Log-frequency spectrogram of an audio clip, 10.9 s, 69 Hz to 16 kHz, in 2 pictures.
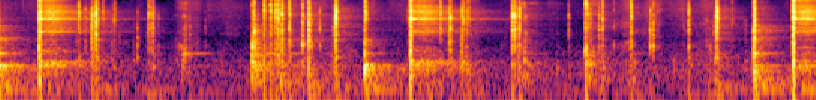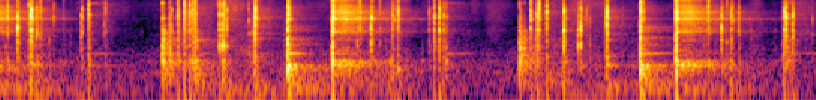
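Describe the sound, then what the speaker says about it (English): Torque wrench tightening the lug nuts on a 2009-2017 Chevy Traverse wheel to 140 foot-pounds in a cross pattern, heard as repeated bursts of sharp mechanical clicking and ratcheting with short pauses between nuts, close and clear. "Now I'm going to torque the lug nuts down to 140 foot-pounds in a cross pattern to tighten the wheel down evenly."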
